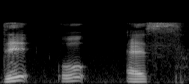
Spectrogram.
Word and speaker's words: dos: Le mot dos, il s'écrit tout simplement D-O-S.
